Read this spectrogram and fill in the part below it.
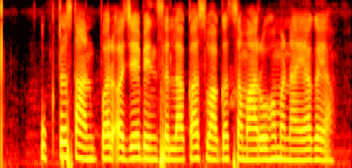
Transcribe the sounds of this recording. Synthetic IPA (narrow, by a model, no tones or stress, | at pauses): ukt̪əst̪ʰanpəɾəd͡ʑebensəlakasʋaɡət̪səmaɾoɦmənajaɡəja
